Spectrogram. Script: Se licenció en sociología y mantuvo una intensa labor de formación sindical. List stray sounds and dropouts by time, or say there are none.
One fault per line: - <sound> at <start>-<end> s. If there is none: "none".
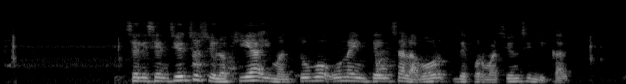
none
